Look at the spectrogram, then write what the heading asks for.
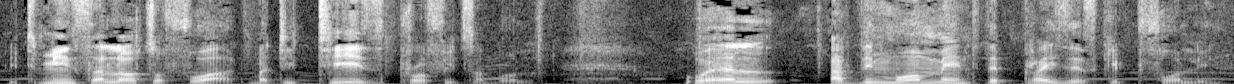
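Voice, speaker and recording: A man's voice: on the low side, wildly swooping pitch, normal speed, vocal fry, husky, full character voice. An actor playing a proud, hard-headed farmer and businessman in a radio drama, self-assured and matter-of-fact.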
